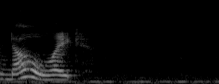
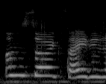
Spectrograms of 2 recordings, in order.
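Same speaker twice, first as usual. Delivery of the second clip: high-pitched fangirl gush; happy excitement; 8 semitones higher, 4 dB louder than usual. Retold or imitated. Fan at the soundboard, high happy excitement. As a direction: gush it high, right after a squeal. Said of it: "I'm just so happy".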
